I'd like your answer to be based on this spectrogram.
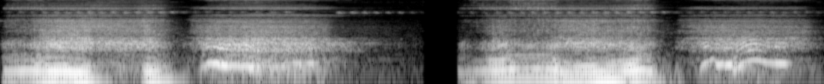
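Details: Sleeping girl loudly snoring: loud, low, rattling snores on two inhalations, each followed by a quieter pause: heavy snoring.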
